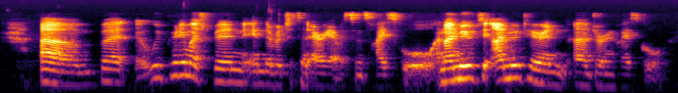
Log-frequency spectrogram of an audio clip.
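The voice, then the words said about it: Southern British accent. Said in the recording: “I don't hear any Texan in there. There's not much of a Southern ... Southern British accent ... I get asked if I'm Australian a lot”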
